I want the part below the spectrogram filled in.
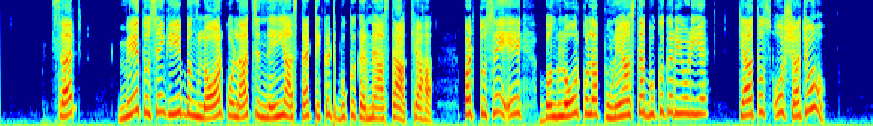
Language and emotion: Dogri, angry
